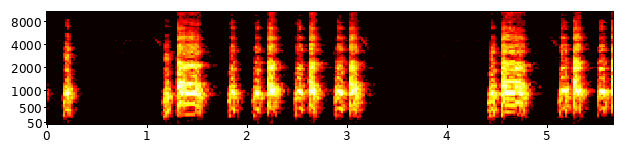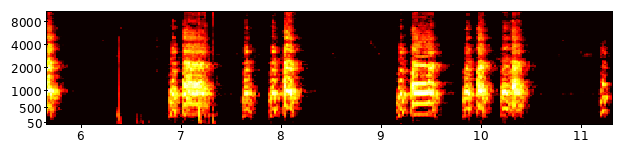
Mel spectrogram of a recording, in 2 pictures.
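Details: A devoted mother hen on her nest before her eggs hatch clucks in steady runs of short harmonic notes, with several longer bursts and a faint knock near the middle.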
